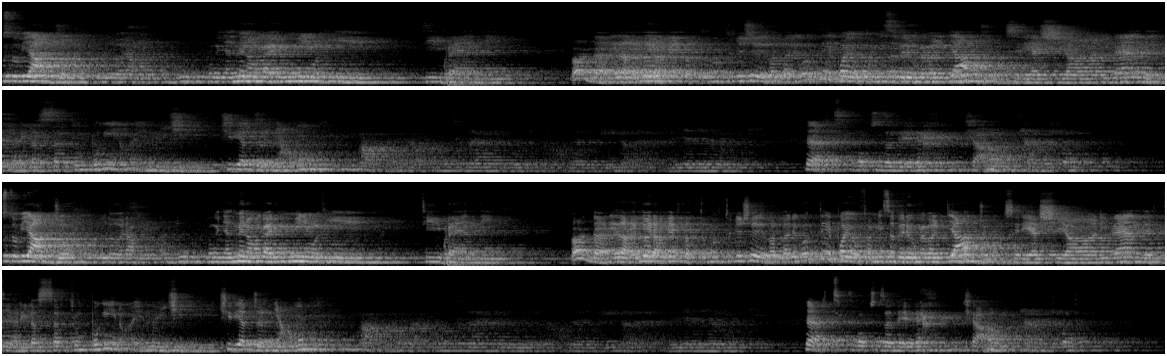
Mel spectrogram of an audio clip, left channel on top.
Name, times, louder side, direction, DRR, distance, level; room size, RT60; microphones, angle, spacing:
voice 1, 0.0-3.9 4.2-5.1 5.7-15.0 19.7-21.6 22.2-22.5, right 2 dB, 80° right, 2 dB, 0.9 m, -27 dB
voice 2, 1.2-1.6 1.9-2.1 15.1-19.7 21.3-22.5, equal, 25° left, -12 dB, 1.9 m, -42 dB
7.4 x 6.5 x 4.2 m, 2.5 s
head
